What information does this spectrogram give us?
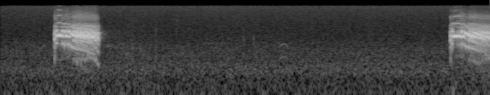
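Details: Arctic tern (Sterna paradisaea), call.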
